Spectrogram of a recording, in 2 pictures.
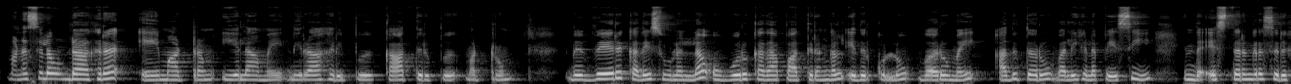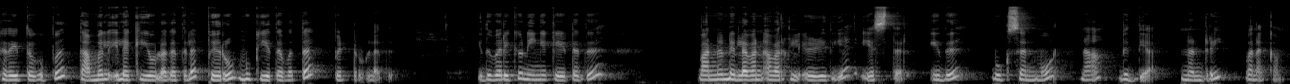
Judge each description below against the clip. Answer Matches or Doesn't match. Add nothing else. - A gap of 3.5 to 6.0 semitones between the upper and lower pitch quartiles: Doesn't match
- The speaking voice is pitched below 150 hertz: Doesn't match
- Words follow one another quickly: Doesn't match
